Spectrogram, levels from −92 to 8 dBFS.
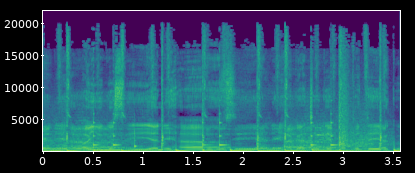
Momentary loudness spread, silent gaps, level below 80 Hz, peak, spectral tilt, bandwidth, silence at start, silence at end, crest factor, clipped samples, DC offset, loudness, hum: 2 LU; none; -16 dBFS; 0 dBFS; -4.5 dB/octave; over 20 kHz; 0 s; 0 s; 14 dB; under 0.1%; under 0.1%; -15 LUFS; none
